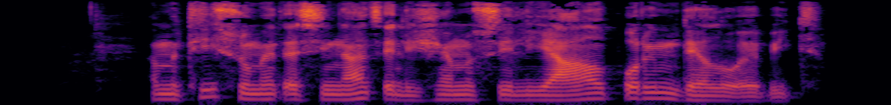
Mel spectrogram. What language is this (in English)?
Georgian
